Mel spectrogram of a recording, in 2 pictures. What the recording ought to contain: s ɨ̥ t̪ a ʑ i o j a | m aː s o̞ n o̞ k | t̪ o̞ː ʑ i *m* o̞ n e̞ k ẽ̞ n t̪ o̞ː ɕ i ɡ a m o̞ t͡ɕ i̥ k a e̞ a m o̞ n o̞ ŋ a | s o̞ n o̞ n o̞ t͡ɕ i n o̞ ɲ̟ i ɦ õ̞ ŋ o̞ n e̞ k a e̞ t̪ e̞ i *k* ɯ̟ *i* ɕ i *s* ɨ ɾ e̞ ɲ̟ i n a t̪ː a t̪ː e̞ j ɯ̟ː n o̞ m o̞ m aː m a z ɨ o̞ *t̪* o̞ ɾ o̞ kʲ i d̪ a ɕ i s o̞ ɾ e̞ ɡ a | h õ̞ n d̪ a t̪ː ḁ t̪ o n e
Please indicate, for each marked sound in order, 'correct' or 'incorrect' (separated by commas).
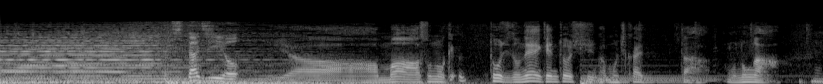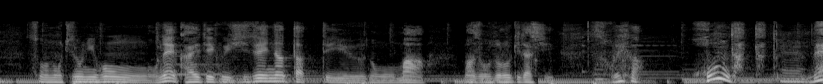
incorrect, correct, correct, incorrect, incorrect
